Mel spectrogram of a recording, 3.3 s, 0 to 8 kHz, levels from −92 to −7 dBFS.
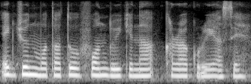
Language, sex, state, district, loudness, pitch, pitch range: Nagamese, female, Nagaland, Dimapur, -15 LUFS, 200 Hz, 195-210 Hz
